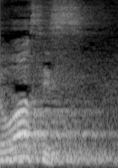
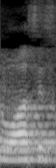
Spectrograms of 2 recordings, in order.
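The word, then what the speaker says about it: oasis: বসানো উচিত যদি আপনি ওয়াসিস উচ্চারণ করেন। এই ওয়াসিস মানে হচ্ছে মরুদ্যান, কিন্তু এর সত্যিকারের উচ্চারণ তো আপনার ওয়াসিস না, এর সত্যিকারের উচ্চারণ হচ্ছে ওয়েসিস।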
